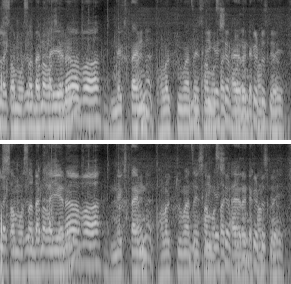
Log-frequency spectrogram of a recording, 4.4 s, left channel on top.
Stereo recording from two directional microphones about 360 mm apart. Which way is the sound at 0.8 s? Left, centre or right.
Centre.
